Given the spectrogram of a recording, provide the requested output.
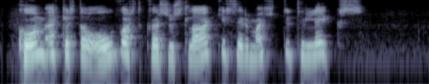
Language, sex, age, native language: Icelandic, female, 40-49, Icelandic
